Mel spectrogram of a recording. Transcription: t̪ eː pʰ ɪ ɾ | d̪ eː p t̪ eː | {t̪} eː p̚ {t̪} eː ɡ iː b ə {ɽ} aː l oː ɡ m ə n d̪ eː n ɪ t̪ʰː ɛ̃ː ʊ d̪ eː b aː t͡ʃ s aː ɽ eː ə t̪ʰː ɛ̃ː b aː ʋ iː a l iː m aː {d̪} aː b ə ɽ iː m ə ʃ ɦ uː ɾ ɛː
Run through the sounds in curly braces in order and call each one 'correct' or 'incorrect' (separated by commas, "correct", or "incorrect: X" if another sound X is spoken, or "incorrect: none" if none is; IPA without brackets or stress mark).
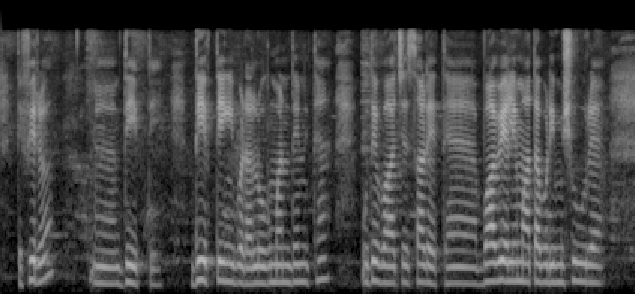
incorrect: d̪, correct, correct, incorrect: t̪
